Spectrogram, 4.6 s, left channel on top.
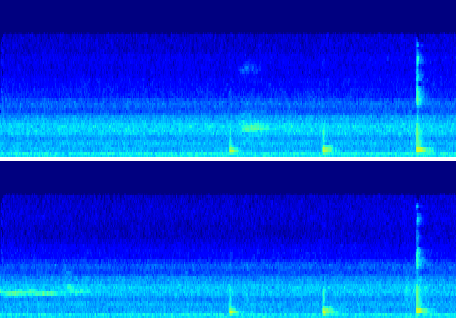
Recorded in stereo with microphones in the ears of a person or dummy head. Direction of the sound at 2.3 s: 10° right (ahead or behind).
